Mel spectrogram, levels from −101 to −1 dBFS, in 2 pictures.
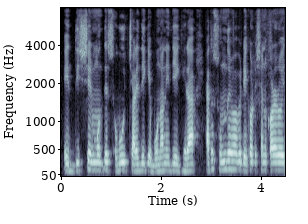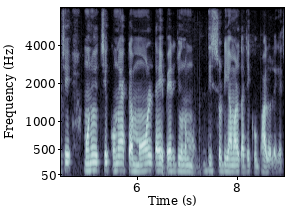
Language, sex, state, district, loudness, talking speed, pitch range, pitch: Bengali, female, West Bengal, Jhargram, -20 LUFS, 180 wpm, 120-135 Hz, 125 Hz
